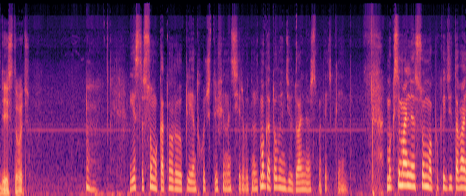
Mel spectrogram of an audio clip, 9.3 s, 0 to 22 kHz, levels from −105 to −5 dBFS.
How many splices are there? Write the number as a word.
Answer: three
